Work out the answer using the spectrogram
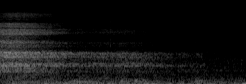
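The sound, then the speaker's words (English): A slow, soft breath through the nose, heard alone. It is quiet and breathy and fades gradually, like a calm exhale. “Breathe in. Breathe out.”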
